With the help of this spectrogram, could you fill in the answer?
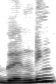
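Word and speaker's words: blue: চলো তাহলে এই নিয়ম অনুযায়ী আমরা এই ওয়ার্ডটিকে উচ্চারণ করি। বি L consonant blending word, এর জন্য হয়ে যাবে বয়েলো। নেক্সট ইউ, ইউ এর জন্য হ্রস্বকার, তাহলে কি হলো? বয়েলো এ হ্রস্ব, শেষের ই সাইলেন্ট, মানে ব্লু।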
